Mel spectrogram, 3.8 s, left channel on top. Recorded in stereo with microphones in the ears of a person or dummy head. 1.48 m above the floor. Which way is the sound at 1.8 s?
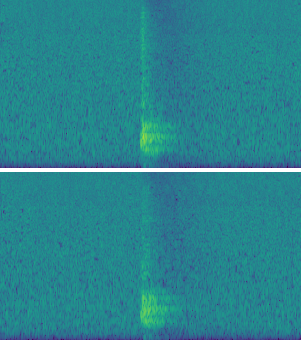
30° left (ahead or behind).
